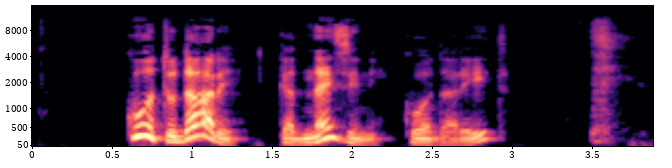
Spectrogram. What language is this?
Latvian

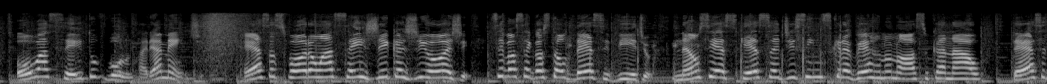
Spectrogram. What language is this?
Portuguese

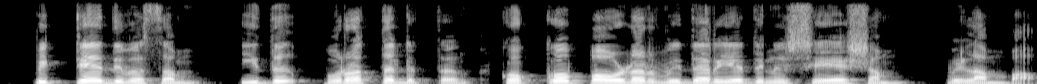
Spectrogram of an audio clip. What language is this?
Malayalam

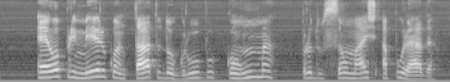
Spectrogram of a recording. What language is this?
Portuguese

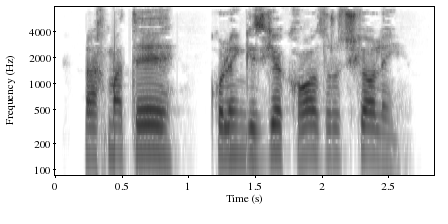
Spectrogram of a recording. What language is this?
Uzbek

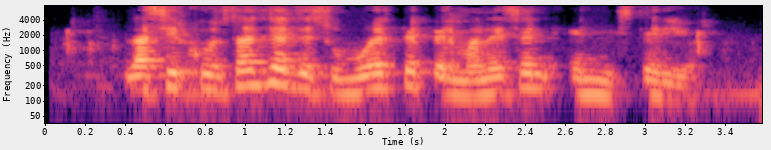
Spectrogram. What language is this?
Spanish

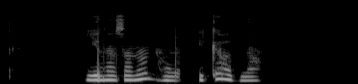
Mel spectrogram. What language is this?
Bashkir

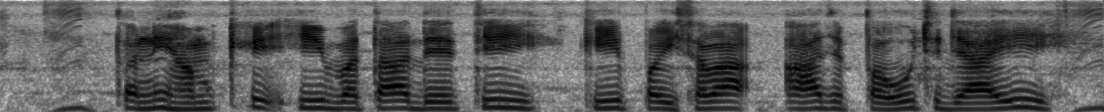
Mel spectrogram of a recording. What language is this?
Bhojpuri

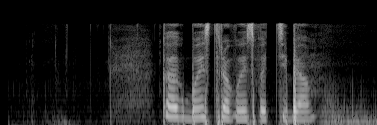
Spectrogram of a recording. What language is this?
Russian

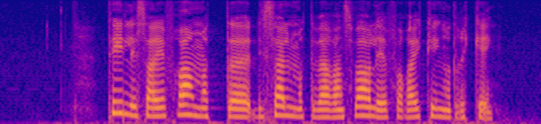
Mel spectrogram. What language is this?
Norwegian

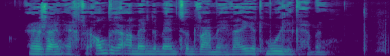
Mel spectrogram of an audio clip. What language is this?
Dutch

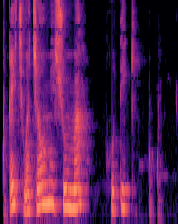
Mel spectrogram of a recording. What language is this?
Santa Ana de Tusi Pasco Quechua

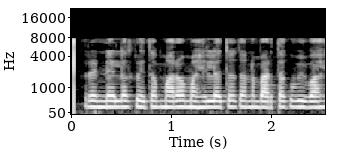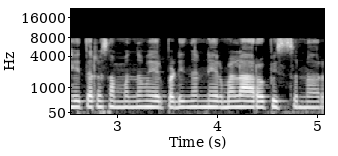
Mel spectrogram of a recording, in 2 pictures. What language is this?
Telugu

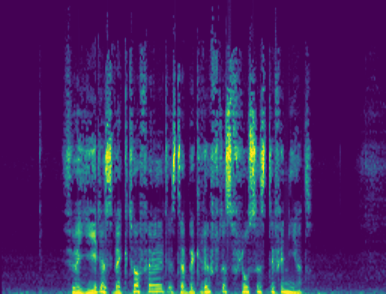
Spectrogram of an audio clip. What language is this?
German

